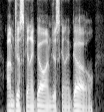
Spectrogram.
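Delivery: ordinary talk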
